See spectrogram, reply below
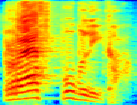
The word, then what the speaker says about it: respublica: 罗马呢，它是借用了希腊的这个词儿，拉丁语里面呢读作 respublica，它的原意是公共资源的意思。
